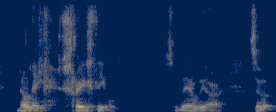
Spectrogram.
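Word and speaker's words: Nollaig Chridheil: Well, the spelling is very different to the actual pronunciation. And forgive me, Gaelic speakers on here tonight, if I have not got it right. But it should be Nolig Chreithil.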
